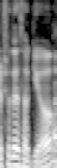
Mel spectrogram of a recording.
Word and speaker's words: 초대석: 스페셜 소세석이 아니고요. 네, 발음을 좀 정확하게. 예. 네, 스페셜 초대석이요.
